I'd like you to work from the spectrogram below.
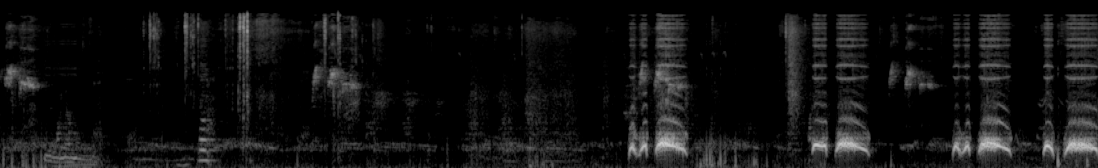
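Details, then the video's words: Spotted dove singing in the 'thổ bầu có lèo' style at a bird garden in Ba Vì, Vietnam: a quiet stretch with low murmuring and distant chirps, then loud hollow coos in short-long phrases over the last six seconds. "thổ bầu có lèo"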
